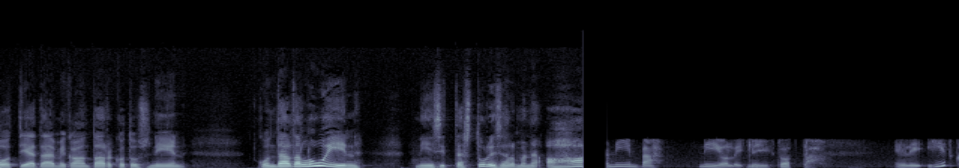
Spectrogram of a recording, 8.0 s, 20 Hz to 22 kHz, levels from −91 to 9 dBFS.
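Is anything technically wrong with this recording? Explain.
Yes. At 4.85 s the recording likely switched its input to a poorer device, after a 0.2 s silence. That device passes nothing above 3.8 kHz, so the speech turns dull and boxy for the rest of the clip. It is also about 10 dB quieter and brings its own faint background noise.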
